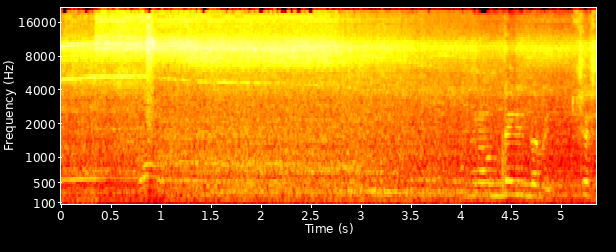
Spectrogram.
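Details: Restored Miele Blizzard CX1 vacuum running after motor refit: steady high rushing hiss with a thin whistle, even throughout without rattles or surging; motor runs normally.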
